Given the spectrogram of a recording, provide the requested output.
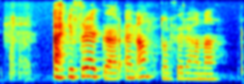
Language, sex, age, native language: Icelandic, female, 12, Icelandic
